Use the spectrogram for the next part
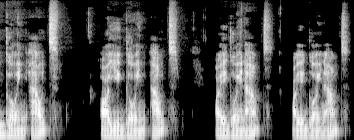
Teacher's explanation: And then we'll link the N to the O, going out. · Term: linking sounds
